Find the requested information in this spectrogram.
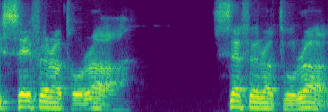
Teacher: So the accent would be on the Ra part, and you would just string it together.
